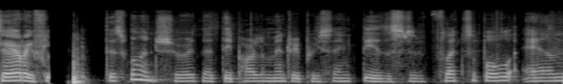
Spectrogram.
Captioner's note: speaking French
